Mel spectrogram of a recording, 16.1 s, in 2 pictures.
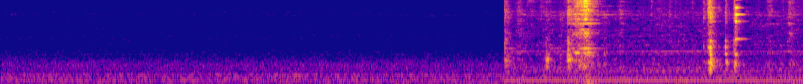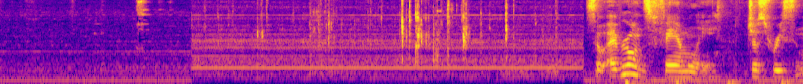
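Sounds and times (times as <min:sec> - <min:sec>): low appliance hum: 0:00.0 - 0:16.0
dishes clinking on counter: 0:05.1 - 0:06.4, 0:07.0 - 0:08.1.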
